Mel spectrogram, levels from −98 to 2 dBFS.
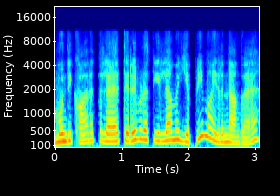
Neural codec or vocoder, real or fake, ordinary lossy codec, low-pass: codec, 16 kHz in and 24 kHz out, 0.6 kbps, FocalCodec, streaming, 2048 codes; fake; AAC, 48 kbps; 10.8 kHz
